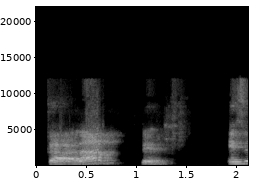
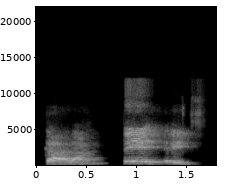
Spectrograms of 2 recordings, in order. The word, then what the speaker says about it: caracteres: es por eso que lo correcto no es carácteres sino que es caracteres el acento se desplaza a la siguiente sílaba para formar el plural es por eso que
